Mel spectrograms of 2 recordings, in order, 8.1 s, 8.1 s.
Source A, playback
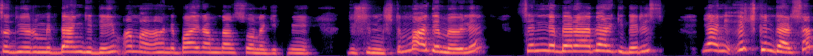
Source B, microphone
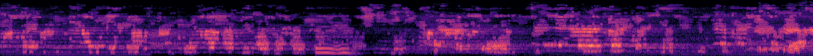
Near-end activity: present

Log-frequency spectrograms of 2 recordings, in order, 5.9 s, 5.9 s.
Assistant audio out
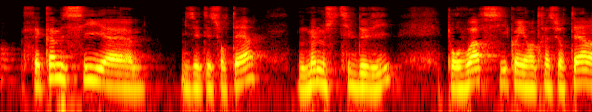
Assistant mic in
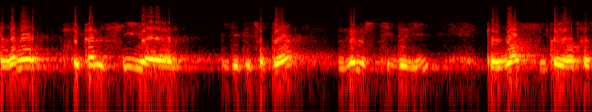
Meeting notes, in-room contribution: none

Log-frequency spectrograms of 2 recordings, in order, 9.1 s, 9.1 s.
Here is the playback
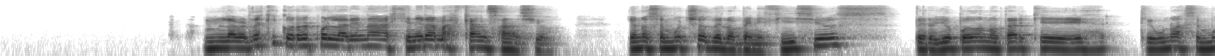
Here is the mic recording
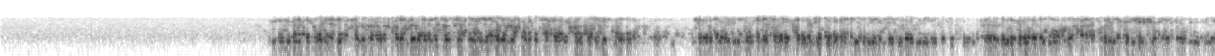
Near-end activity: none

